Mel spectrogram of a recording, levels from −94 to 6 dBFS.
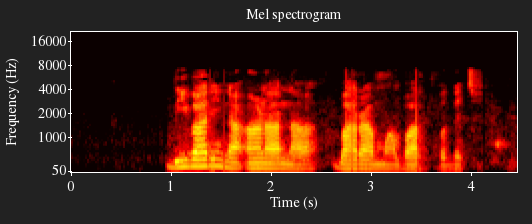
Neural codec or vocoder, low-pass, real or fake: none; 7.2 kHz; real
